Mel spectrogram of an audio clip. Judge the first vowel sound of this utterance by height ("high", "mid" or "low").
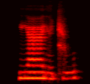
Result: low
